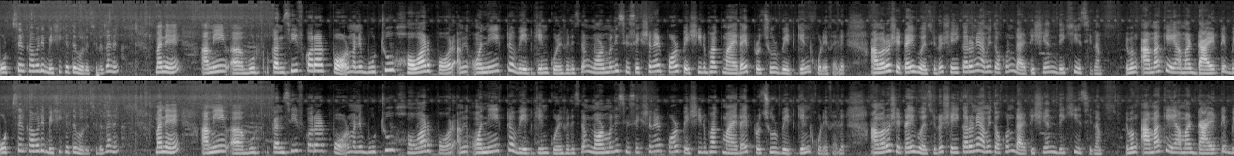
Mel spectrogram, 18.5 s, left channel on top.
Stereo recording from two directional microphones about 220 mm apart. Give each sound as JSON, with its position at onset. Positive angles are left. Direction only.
{"t": 0.0, "sound": "speech", "side_deg": 0}
{"t": 4.1, "sound": "a woman's voice", "side_deg": 20}
{"t": 9.2, "sound": "speech", "side_deg": 15}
